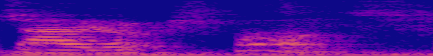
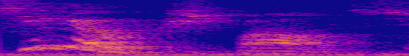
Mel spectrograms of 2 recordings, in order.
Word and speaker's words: Sioux Falls: So I pronounced it Sioux Falls. Oh no, said the travel agent. That is pronounced Sioux Falls.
